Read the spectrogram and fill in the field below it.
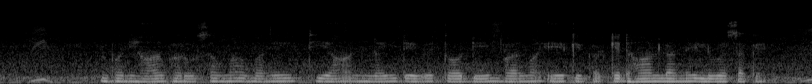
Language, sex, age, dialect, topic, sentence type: Chhattisgarhi, male, 18-24, Central, agriculture, statement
